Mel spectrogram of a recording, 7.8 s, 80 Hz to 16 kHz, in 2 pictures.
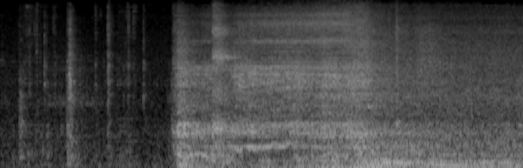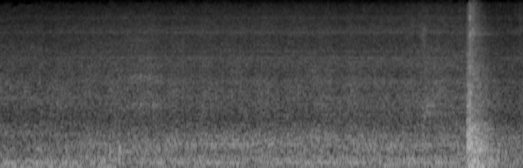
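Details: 1960 Pontiac barn-find, low miles, started after Pertronix electronic ignition and Flame Thrower coil replaced points, before timing set: a few clicks, catches at once and settles into an even, steady idle rumble with no misses; normal start and idle.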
